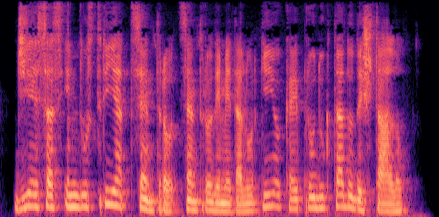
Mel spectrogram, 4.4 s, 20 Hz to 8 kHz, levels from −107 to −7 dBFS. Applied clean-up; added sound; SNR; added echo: neural mask model Resemble Enhance denoiser.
